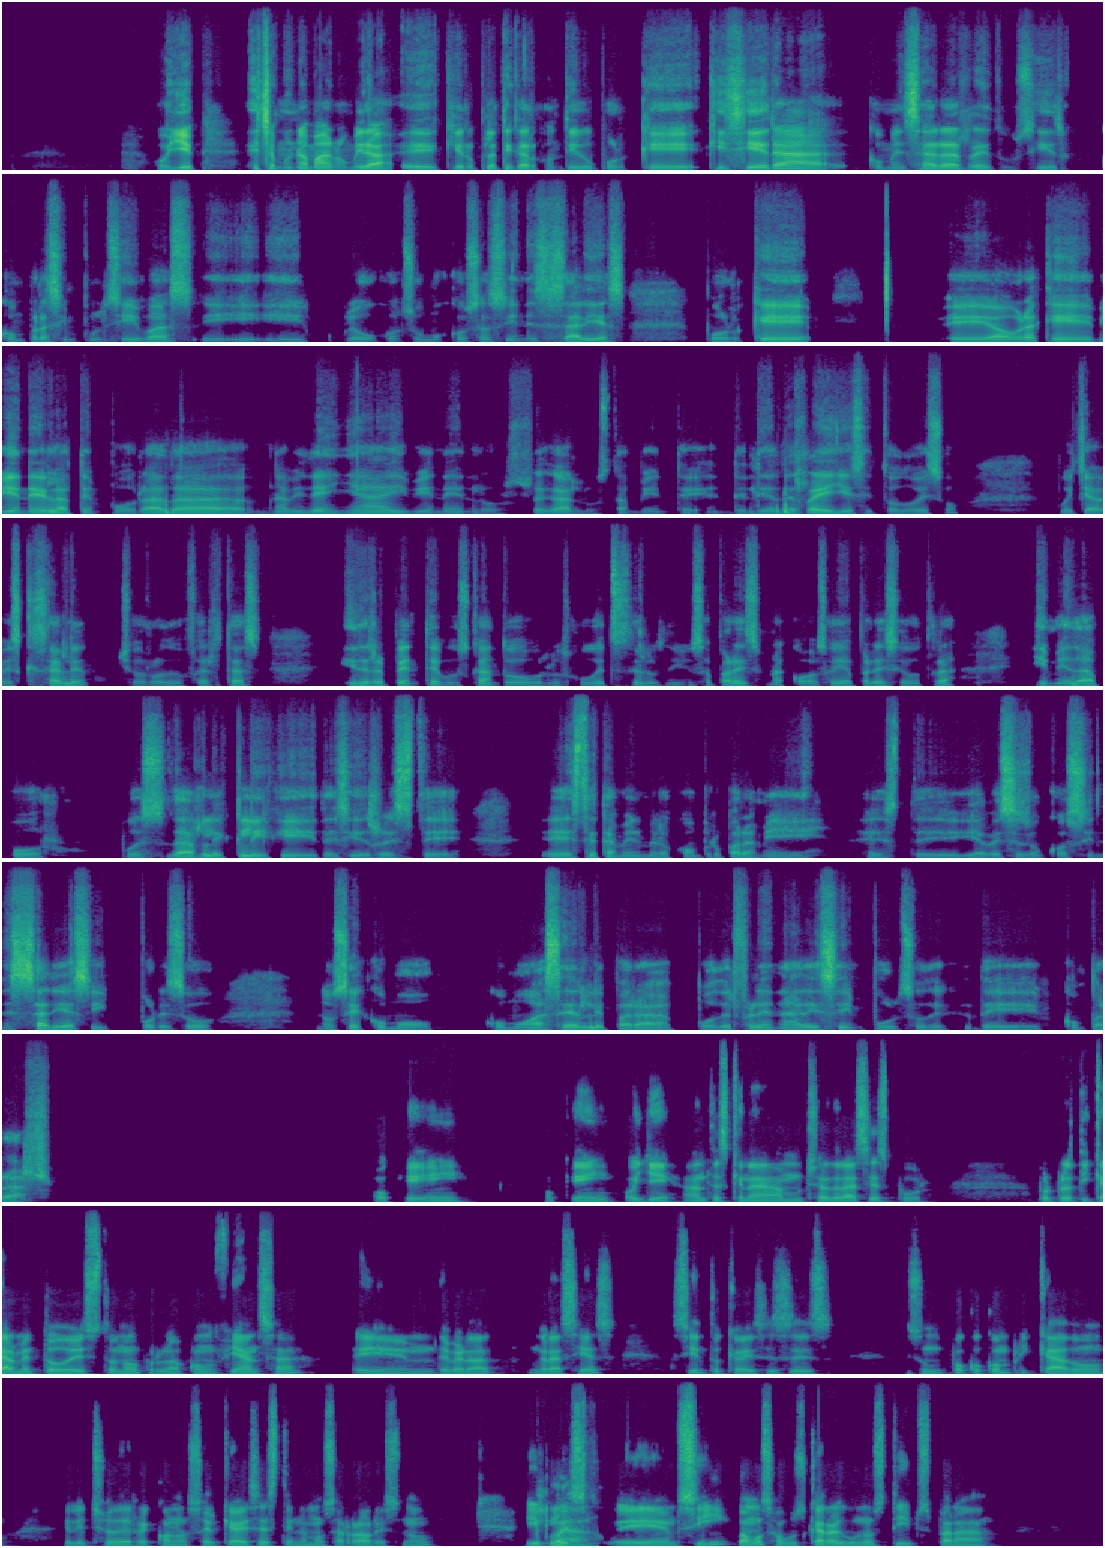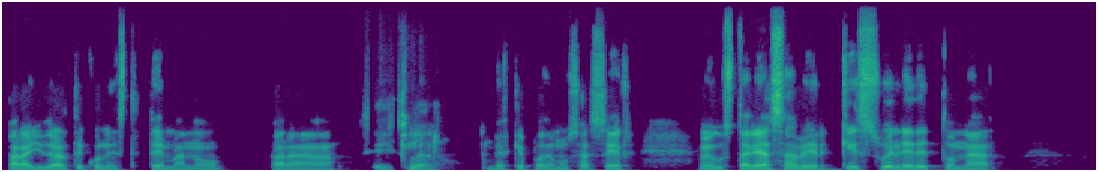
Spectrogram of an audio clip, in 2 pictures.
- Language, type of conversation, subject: Spanish, advice, ¿Cómo puedo evitar las compras impulsivas y el gasto en cosas innecesarias?
- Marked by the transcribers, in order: tapping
